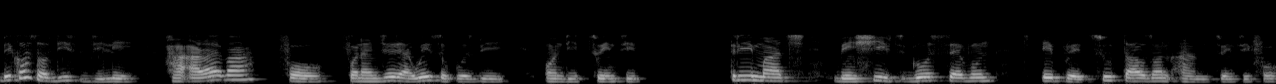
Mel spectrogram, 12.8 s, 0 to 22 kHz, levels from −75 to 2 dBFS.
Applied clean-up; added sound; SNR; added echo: none; none; none; none.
